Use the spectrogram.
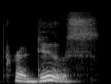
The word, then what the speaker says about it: produce: So some English words that are verbs become nouns and the pronunciation changes and produce is one of those words. So the word produce is the noun.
